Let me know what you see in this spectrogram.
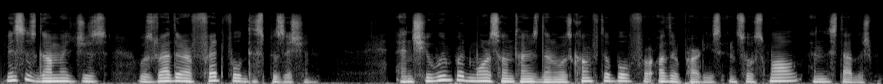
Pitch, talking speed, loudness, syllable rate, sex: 135 Hz, 155 wpm, -18 LUFS, 5.6 syllables/s, male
